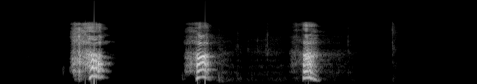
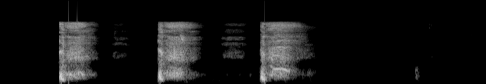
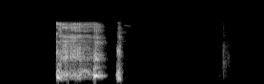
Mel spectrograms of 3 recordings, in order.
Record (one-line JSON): {"exhalation_length": "4.8 s", "exhalation_amplitude": 28685, "exhalation_signal_mean_std_ratio": 0.26, "three_cough_length": "4.9 s", "three_cough_amplitude": 27154, "three_cough_signal_mean_std_ratio": 0.35, "cough_length": "2.6 s", "cough_amplitude": 31965, "cough_signal_mean_std_ratio": 0.33, "survey_phase": "beta (2021-08-13 to 2022-03-07)", "age": "45-64", "gender": "Female", "wearing_mask": "No", "symptom_cough_any": true, "symptom_runny_or_blocked_nose": true, "symptom_shortness_of_breath": true, "symptom_sore_throat": true, "symptom_fatigue": true, "symptom_headache": true, "smoker_status": "Ex-smoker", "respiratory_condition_asthma": true, "respiratory_condition_other": true, "recruitment_source": "Test and Trace", "submission_delay": "2 days", "covid_test_result": "Positive", "covid_test_method": "RT-qPCR", "covid_ct_value": 32.3, "covid_ct_gene": "ORF1ab gene"}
